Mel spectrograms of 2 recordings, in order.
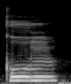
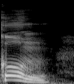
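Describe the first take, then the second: First: The syllable is neat and controlled. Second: The syllable is forced and sounds harsh. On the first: The speaker calls it right. "disiplin, kemaskan bunyi dia" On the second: The speaker calls it wrong. "Jangan kum. ... marah benar bunyinya"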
